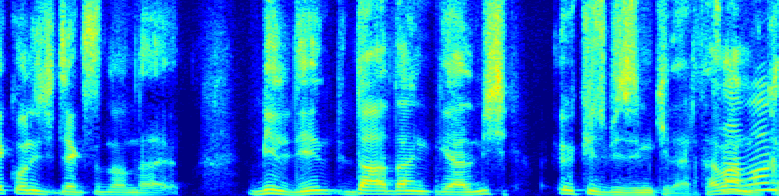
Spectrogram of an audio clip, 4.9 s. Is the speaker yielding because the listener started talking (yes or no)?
yes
